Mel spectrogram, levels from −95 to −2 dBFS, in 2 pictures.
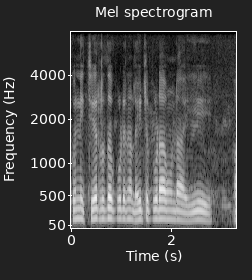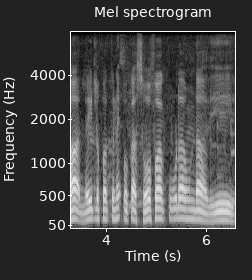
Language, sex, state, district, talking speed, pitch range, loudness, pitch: Telugu, male, Andhra Pradesh, Sri Satya Sai, 120 wpm, 130-150 Hz, -19 LUFS, 145 Hz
